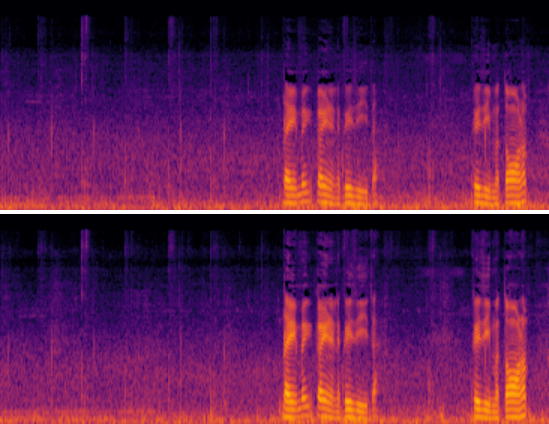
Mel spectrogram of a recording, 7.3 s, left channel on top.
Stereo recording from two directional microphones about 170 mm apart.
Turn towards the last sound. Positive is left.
turn(degrees=-45)  # may be behind; listen again after turning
